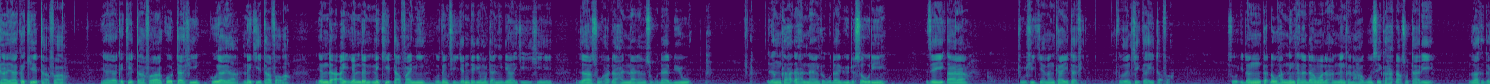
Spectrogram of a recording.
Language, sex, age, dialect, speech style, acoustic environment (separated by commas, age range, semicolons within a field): Hausa, male, 18-24, Nigeria - Katsina, excited; focused, silence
